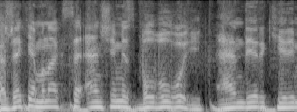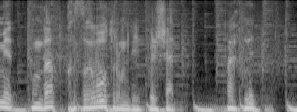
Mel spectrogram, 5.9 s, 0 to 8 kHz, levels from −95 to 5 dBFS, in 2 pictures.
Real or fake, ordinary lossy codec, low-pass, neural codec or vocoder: real; none; none; none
